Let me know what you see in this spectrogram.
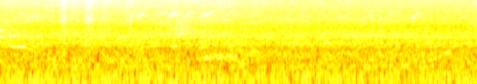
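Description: Outdoor ambience: a steady low background rumble, with a quick run of small bird chirps about two and a half seconds in.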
